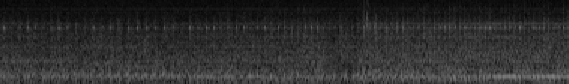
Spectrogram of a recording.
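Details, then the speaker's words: Salvaged junk-pile motor for a weld positioner build, wired temporarily and turning very slowly: steady hum with uneven churning rhythm; runs rough, owner thinks cleaning and re-greasing might improve it. "Now, if you listen to this thing, it's not doing real well, but I think maybe if I take it apart and kind of clean it up a little bit and re-grease it and mess with it a little bit, it might"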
